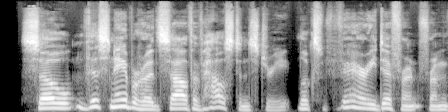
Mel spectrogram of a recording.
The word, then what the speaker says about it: Houston: The city in Texas is pronounced Houston, while the street in New York is pronounced Houston. It can be a little confusing for visitors. So, this neighborhood south of Houston Street looks very different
